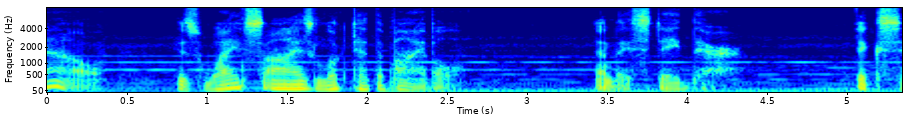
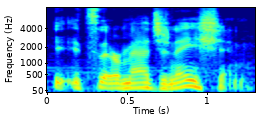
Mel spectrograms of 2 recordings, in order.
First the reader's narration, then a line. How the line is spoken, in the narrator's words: the innkeeper stammered, perhaps too quickly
